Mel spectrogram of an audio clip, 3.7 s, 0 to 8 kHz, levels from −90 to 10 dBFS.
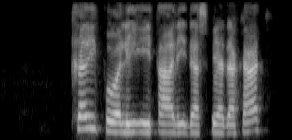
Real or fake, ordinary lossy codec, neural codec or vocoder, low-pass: fake; MP3, 48 kbps; codec, 24 kHz, 3 kbps, HILCodec; 7.2 kHz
